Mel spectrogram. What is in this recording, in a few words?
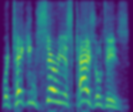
man down, english male; XBOX; enemy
